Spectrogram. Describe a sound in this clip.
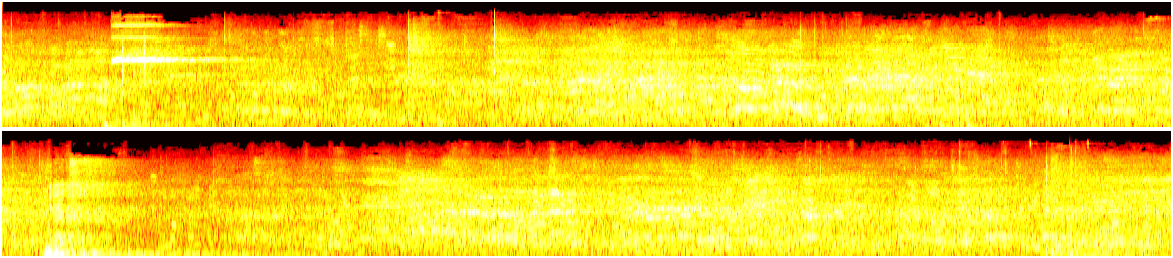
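Feet shuffle and thud on a wrestling mat.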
